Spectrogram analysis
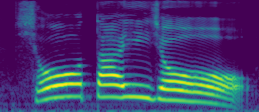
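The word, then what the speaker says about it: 招待状: 발음이요. 쇼타이조.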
